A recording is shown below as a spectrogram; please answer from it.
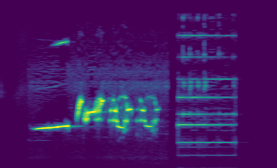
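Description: Hermit thrush song: one long, clear, high whistled note, then a quick fluttering spiral of flutelike notes. A steady, buzzy electronic tone follows.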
